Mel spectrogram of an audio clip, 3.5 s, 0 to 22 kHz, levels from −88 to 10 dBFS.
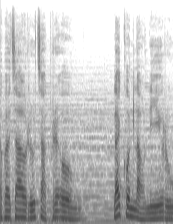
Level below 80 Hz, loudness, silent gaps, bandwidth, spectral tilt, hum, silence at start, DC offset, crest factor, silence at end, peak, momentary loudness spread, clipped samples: -42 dBFS; -22 LUFS; none; 17.5 kHz; -6.5 dB/octave; none; 0 s; under 0.1%; 16 dB; 0 s; -6 dBFS; 13 LU; under 0.1%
